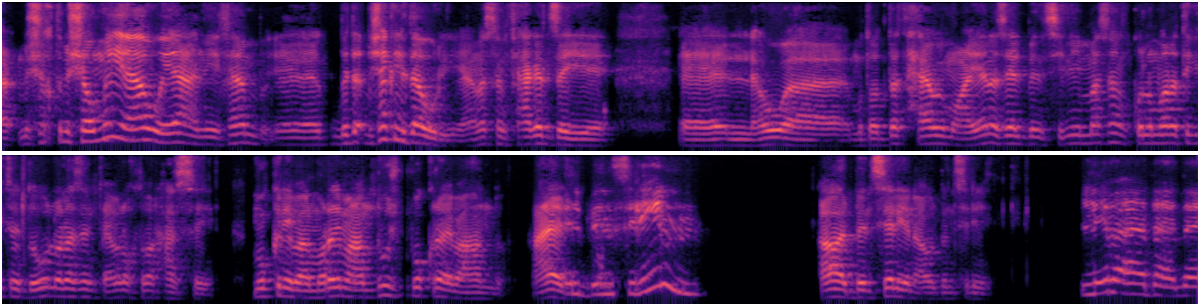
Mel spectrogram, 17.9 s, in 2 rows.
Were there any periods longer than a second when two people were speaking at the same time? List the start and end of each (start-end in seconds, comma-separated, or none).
none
